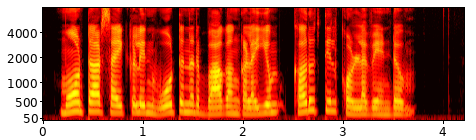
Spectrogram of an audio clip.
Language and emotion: Tamil, neutral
